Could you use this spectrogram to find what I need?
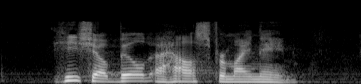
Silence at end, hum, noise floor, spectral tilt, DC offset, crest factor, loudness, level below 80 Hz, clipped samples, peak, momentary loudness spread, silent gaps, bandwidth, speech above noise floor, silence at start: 0.65 s; none; -57 dBFS; -6.5 dB/octave; under 0.1%; 16 dB; -18 LUFS; -60 dBFS; under 0.1%; -4 dBFS; 7 LU; none; 7.8 kHz; 39 dB; 0.55 s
